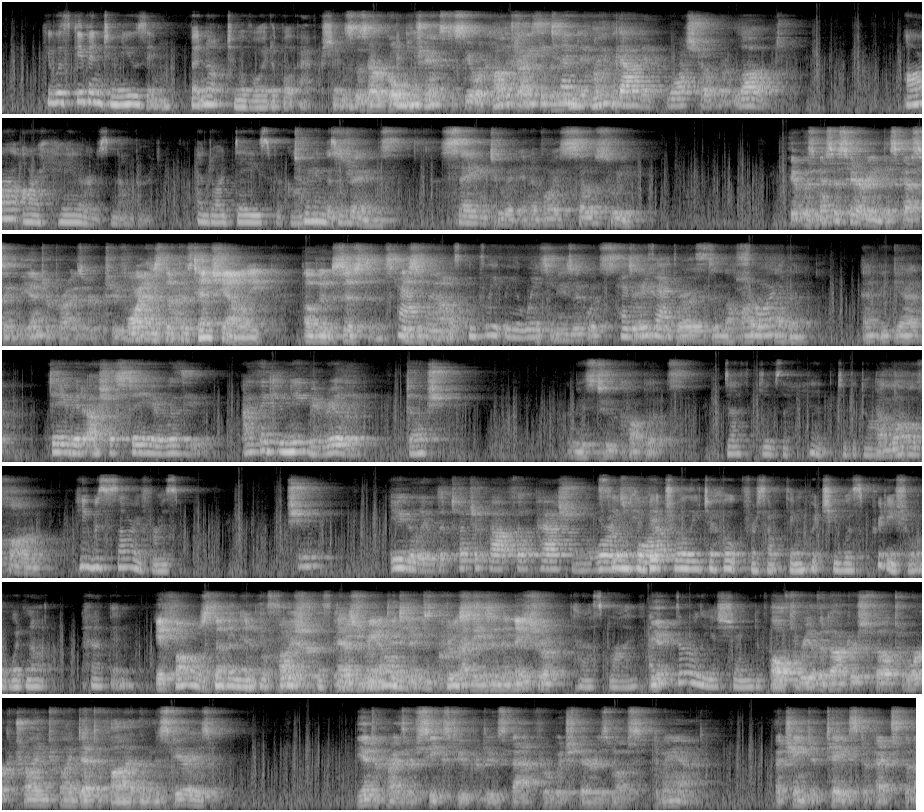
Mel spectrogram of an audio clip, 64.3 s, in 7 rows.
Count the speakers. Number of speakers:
eight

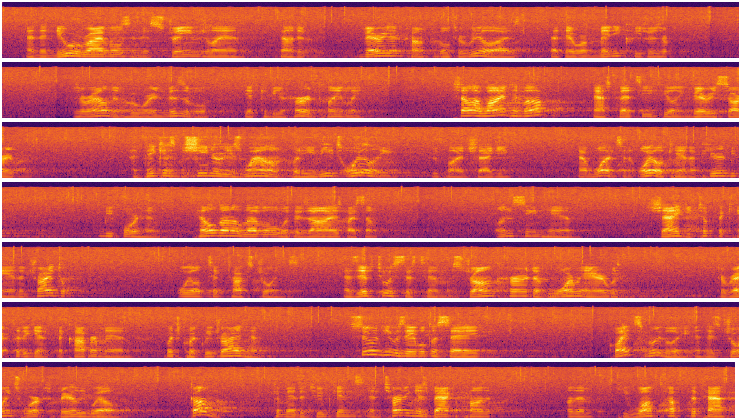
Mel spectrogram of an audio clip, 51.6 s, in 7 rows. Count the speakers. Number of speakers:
one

